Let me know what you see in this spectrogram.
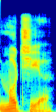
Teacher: word ends in a vowel an N or n s and the stress falls on the second to last syllable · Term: natural stress pattern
